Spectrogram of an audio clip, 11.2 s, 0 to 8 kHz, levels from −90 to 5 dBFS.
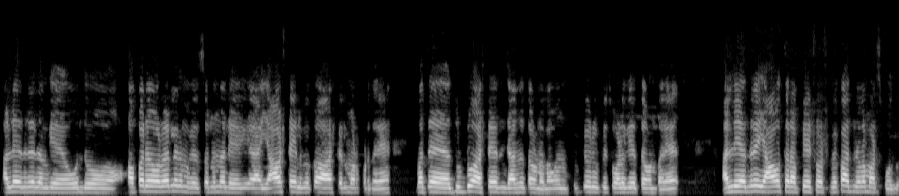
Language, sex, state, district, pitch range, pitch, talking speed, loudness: Kannada, male, Karnataka, Shimoga, 180-205 Hz, 195 Hz, 160 wpm, -15 LUFS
